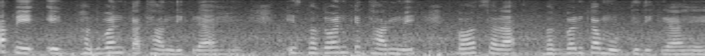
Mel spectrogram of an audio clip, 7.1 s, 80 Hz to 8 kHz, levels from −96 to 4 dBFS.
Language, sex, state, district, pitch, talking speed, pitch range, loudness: Hindi, female, Uttar Pradesh, Hamirpur, 230 Hz, 185 wpm, 200-255 Hz, -20 LUFS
